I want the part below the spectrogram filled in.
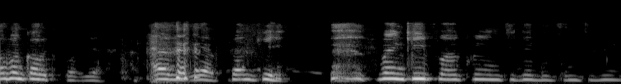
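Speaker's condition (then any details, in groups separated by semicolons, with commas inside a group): Cerebral palsy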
